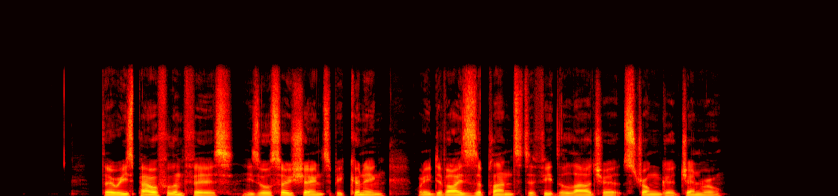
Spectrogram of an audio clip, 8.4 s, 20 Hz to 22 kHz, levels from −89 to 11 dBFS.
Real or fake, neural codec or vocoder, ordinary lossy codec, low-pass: real; none; none; 14.4 kHz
